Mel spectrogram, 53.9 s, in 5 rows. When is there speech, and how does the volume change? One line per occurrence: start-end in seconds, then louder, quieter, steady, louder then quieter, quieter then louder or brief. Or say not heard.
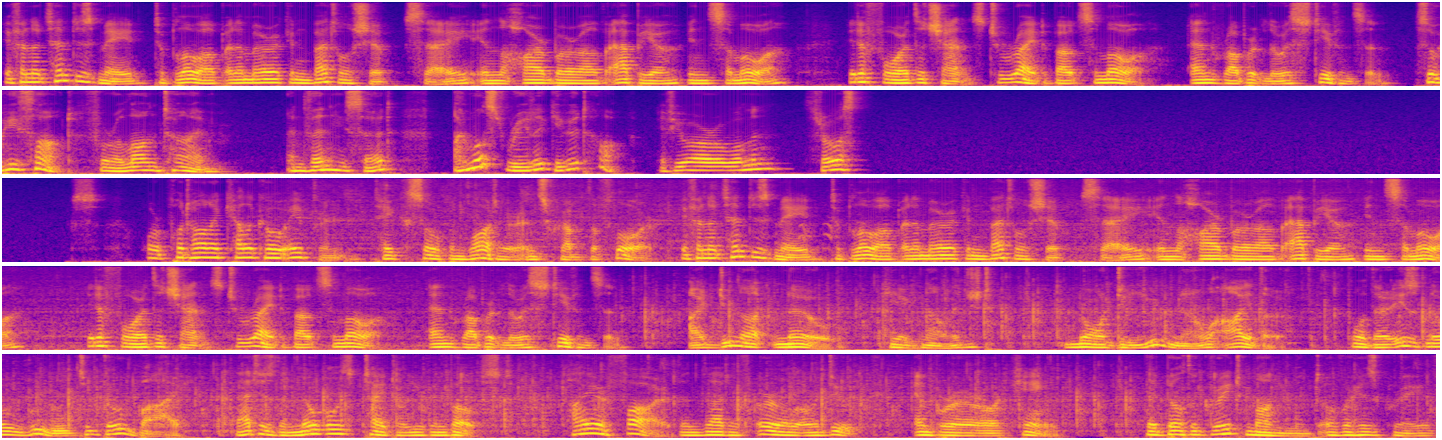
0.0-17.2 steady
22.1-51.1 steady
51.7-53.8 brief.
